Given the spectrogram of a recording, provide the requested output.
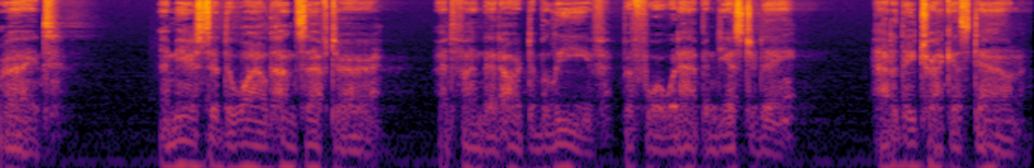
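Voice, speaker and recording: Super deep raspy monster hunter guy, gruff n deadpan, video game, echoey hall. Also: measured pace, exaggerated voice. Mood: serious. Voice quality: gravelly, husky. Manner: terse, deadpan. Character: gruff, world-weary male monster hunter, dryly sardonic. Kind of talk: dramatic video game voice acting. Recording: long hall reverb.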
